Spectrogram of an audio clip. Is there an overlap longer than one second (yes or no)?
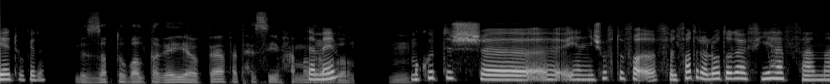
no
